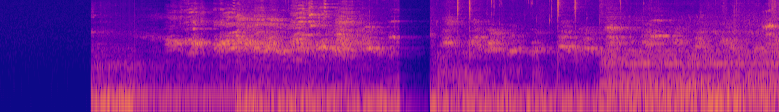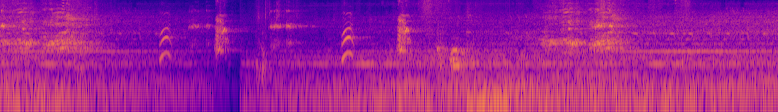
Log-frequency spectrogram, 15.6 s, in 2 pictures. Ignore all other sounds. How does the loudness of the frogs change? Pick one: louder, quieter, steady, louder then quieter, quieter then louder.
quieter then louder.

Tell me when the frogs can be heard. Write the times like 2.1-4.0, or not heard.
6.0-15.5.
